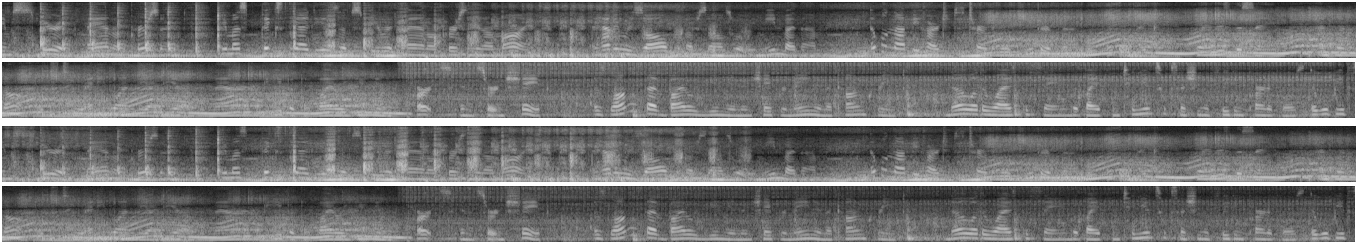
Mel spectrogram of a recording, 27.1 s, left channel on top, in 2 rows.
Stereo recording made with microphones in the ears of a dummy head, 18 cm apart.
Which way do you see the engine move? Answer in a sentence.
You can hear the engine go from the right side to the left.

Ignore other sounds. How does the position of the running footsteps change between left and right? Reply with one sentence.
In this clip you hear the running footsteps travel towards the right.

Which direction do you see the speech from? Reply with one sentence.
In this clip you hear the speech on the left.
